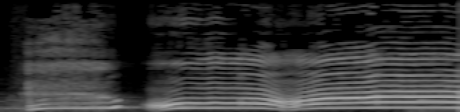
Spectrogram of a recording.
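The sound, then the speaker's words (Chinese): A voice imitates a young dinosaur, Liang Tai, crying as he runs toward his Maiasaura mother: a short high-pitched wail, a brief break, then a longer loud, wavering sob that dips once before rising again. No speech. “慈母龙妈妈听到了哭声， 呃，是梁太回来了，怎么那个样子？”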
